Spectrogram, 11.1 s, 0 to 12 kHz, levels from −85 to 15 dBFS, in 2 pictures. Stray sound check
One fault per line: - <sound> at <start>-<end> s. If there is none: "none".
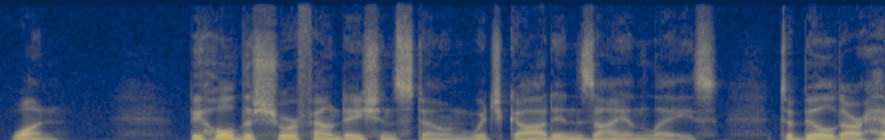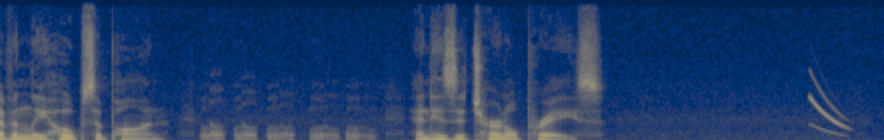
- laugh at 6.8-7.9 s
- chirp at 10.6-10.9 s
